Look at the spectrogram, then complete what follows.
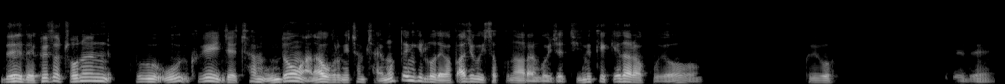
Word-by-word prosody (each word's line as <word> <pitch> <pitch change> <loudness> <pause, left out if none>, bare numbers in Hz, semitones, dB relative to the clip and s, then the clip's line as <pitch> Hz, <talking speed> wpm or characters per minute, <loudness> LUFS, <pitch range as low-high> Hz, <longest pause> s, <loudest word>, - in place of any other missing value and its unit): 네네. 125 -4 +3
그래서 150 +4 0
저는 160 +3 +1 0.3
그 125 - -10
오 135 +2 +1
그게 150 +4 0
이제 110 -5 0
참 135 +2 -4
운동을 155 +6 +4
안 - - 0
하고 125 -1 +7
그런 110 -1 -2
게 105 - -1
참 120 - -9
'잘못된 180 - -1
길로 130 -7 +1
내가 95 0 +4
빠지고 130 +2 +2
있었구나.'라는 95 -5 -3
걸 80 - -3
이제 - - -5
뒤늦게 120 +2 -5
깨달았고요. 85 - -1 1.0
그리고 95 -2 -7 1.2
네네. 70 -5 -13
120 Hz, 335 characters per minute, -24 LUFS, 95-140 Hz, 1.2 s, 하고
